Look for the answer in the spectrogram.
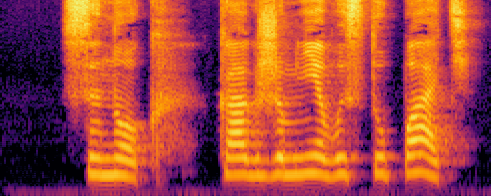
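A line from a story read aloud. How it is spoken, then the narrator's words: Whispered question. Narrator (Russian): шепотом спросил Махка-Мака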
